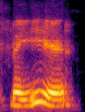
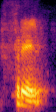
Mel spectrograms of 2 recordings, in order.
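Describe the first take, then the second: First: The word has two syllables, i said separately. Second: The word has one syllable, vowels merged together. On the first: "it gets its own individual sound instead of diphthongizing" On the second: "It would be a single syllable"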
